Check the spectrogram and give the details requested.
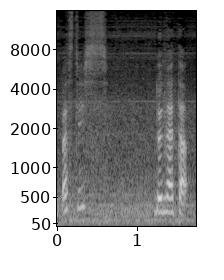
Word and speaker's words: pastéis de nata: Les pastéis, comment ça se prononce? C'est pastéis de nata, des nata.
